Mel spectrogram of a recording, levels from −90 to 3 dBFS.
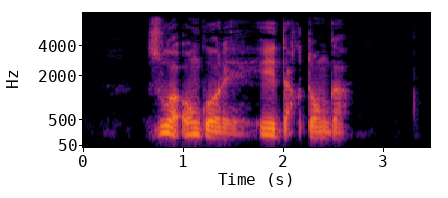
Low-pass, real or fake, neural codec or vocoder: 7.2 kHz; real; none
